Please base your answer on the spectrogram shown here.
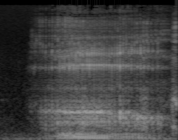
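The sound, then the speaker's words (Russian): A person snoring in bed, one long, rasping, drawn-out snore that swells early and holds steady at moderate loudness before tailing off. “Где это так храпят? У меня в постели?”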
